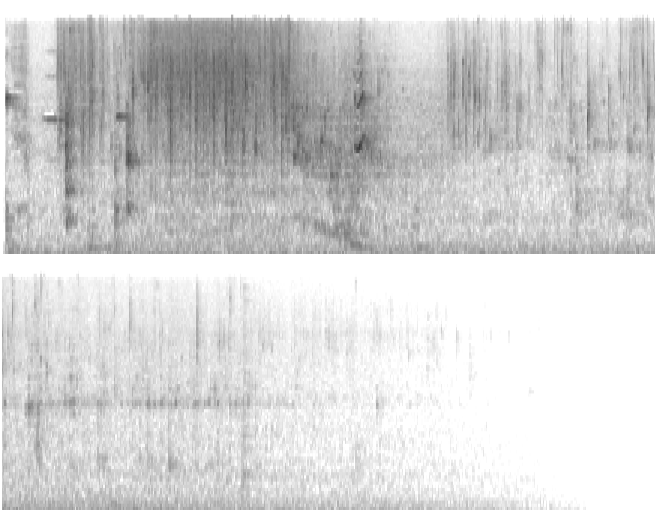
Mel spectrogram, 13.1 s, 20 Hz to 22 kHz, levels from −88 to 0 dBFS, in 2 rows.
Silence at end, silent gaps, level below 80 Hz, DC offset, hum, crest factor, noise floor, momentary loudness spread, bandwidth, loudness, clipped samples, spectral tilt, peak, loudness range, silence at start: 4.1 s; none; -60 dBFS; under 0.1%; none; 26 dB; under -90 dBFS; 24 LU; 17 kHz; -26 LUFS; under 0.1%; 2 dB/octave; -6 dBFS; 21 LU; 0.05 s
